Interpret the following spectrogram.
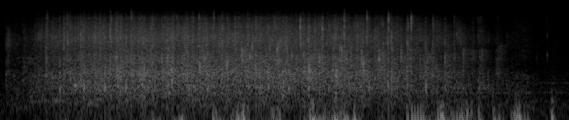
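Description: Large audience applauding, a dense patter of many hands clapping that starts about half a second in and dies away near the end.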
